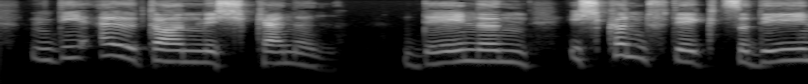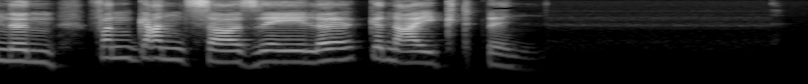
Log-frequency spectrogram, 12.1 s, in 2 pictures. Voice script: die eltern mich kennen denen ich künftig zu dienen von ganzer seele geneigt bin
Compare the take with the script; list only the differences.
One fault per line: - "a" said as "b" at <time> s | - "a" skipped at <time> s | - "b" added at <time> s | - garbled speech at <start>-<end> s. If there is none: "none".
none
